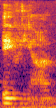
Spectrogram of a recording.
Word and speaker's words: Avon: facial wipes and I love this Iana Avon Avon that's how you pronounce it it's a facial spray it's really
